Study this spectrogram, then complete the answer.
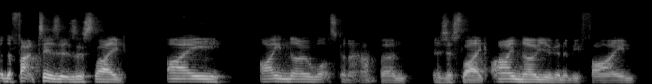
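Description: Speaking with a British accent, the voice keeps a moderate pace and ordinary pitch variation. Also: man, medium pitch for a man. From UK. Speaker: men's coach. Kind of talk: casual chat.

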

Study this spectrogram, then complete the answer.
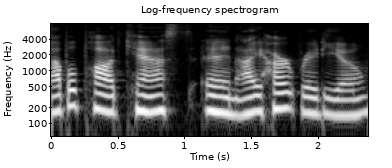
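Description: In a dry, close sound with no echo, a man speaks at a high pitch and a fairly slow pace with ordinary pitch variation. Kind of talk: casual chat.

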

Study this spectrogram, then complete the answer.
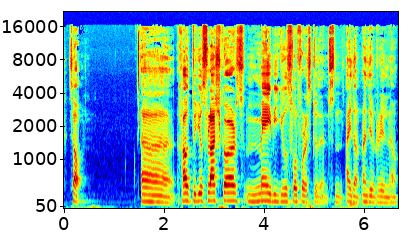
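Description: In a very clean recording with a silent background, a man with a Spanish accent speaks at a fairly slow pace, with fairly even intonation and a fairly high pitch. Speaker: podcast host, software developer. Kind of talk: solo book review monologue. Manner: halting, many fillers.

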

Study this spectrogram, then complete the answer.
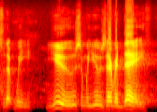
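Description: Noticeable background noise sits behind a man's voice. He has a medium pitch and ordinary pitch variation. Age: 50s. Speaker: pastor. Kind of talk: sermon.

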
